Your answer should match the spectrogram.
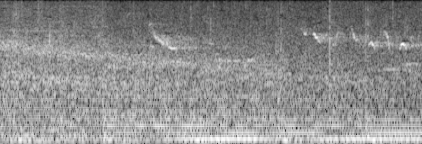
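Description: Ambient background track of soft sustained low music tones over a steady hiss, with a few faint high chirps.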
